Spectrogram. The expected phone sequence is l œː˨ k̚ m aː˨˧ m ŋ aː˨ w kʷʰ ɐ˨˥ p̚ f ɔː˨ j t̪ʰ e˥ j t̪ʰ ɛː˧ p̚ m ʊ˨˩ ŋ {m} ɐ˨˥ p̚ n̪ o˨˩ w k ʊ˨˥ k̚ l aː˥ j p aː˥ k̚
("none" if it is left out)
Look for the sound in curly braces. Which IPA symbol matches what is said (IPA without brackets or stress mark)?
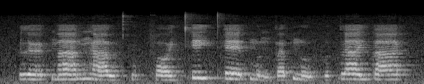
p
